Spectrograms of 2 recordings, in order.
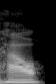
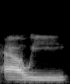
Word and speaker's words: Howe: I don't know, but it's Howe for you. Yeah, it's Howe. I get all different kinds of things. Howie, Ho, Howe.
